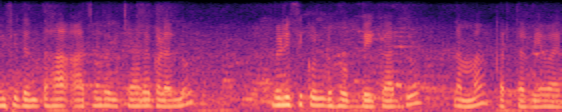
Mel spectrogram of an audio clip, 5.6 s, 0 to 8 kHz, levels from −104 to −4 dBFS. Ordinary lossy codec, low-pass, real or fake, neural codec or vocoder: Opus, 24 kbps; 7.2 kHz; real; none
